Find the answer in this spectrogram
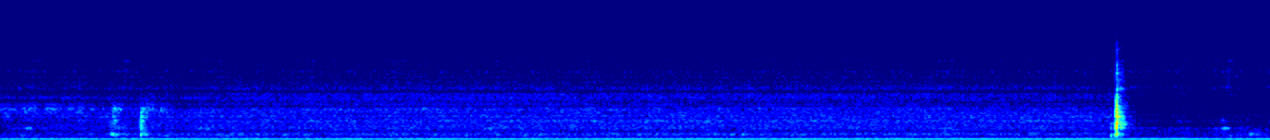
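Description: A long, quiet draw on a Big Dripper RDTA dripping atomizer: a faint, even hiss of air pulled through the atomizer over a low steady hum. A single sharp click comes about five and a half seconds in.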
